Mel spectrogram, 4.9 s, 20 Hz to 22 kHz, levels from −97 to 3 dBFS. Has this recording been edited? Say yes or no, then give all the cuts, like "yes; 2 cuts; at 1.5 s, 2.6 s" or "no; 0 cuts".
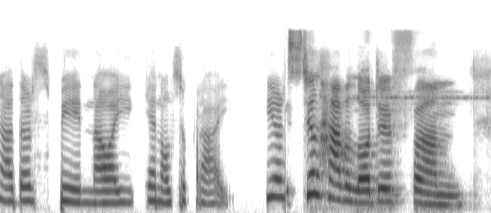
yes; 1 cut; at 3.0 s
